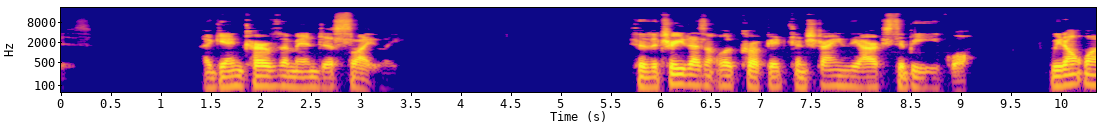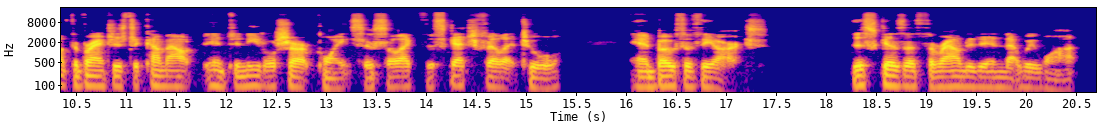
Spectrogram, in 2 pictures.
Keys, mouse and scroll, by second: 0.0 click, 1.4 click, 3.5 click, 4.8 click, 5.0 click, 6.6 click, 8.3 ctrl+click, 11.0 click, 15.2 click, 17.2 click, 18.3 click, 19.8 click.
